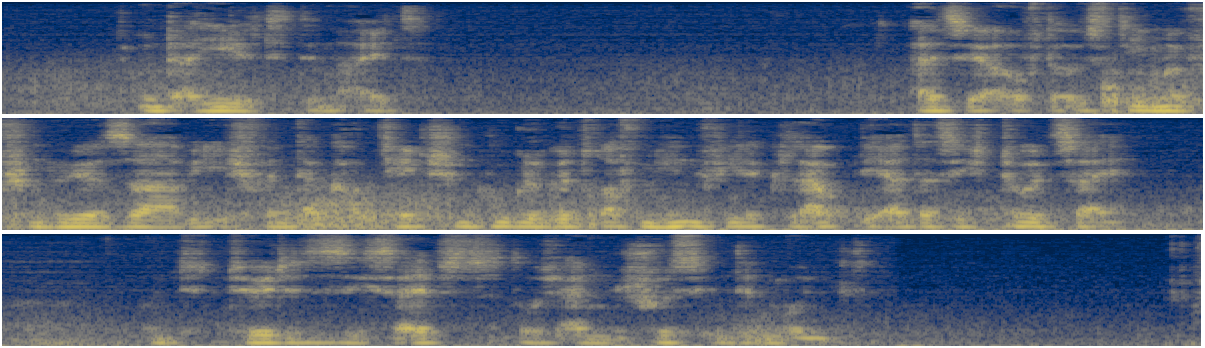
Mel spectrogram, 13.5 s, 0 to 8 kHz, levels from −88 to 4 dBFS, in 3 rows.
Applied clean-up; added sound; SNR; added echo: none; Thunder; 12 dB; reverberation time 0.1 s.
